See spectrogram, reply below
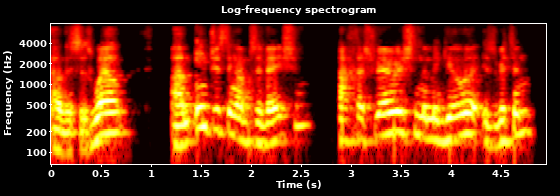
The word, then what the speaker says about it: Ahasuerus: That's the way it's written in the Megillah. We pronounce it Ahasuerus, but the Ketiv Kri there is Ahasrash.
